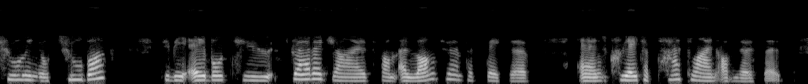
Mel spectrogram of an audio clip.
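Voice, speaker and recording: A woman with a South African accent speaks at a medium pitch. Her pace is moderate, and her pitch variation is ordinary. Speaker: recruitment company executive. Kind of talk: webinar presentation. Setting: online webinar. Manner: hesitant, many fillers.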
